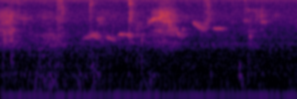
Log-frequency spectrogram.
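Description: Near silence: room tone with a steady low hum and a few faint, short high chirps.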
